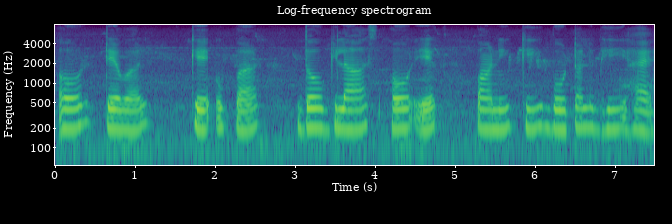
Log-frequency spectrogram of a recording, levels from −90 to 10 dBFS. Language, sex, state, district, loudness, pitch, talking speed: Hindi, female, Himachal Pradesh, Shimla, -17 LUFS, 190 Hz, 105 wpm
